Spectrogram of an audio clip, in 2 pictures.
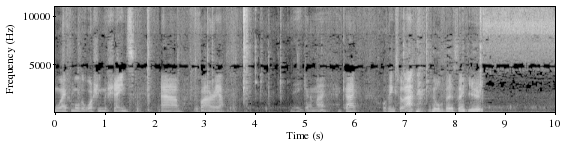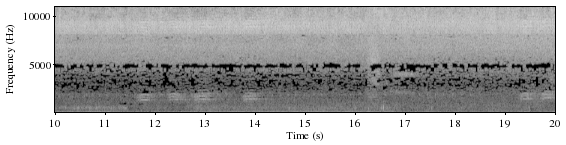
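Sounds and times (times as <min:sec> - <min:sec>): steady high hiss: 0:00.0 - 0:20.0
bird calls: 0:11.4 - 0:20.0.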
